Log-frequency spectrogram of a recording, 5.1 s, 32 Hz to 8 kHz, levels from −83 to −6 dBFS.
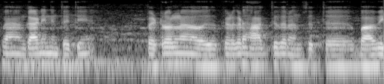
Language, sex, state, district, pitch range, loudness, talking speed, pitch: Kannada, male, Karnataka, Shimoga, 110-120 Hz, -20 LUFS, 115 wpm, 115 Hz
